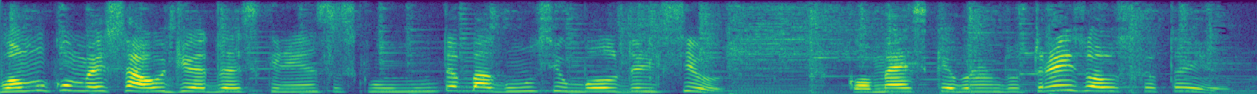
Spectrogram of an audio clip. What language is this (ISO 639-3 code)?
por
